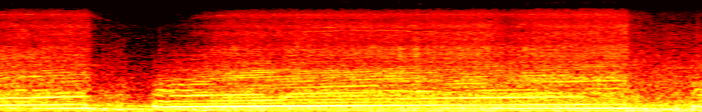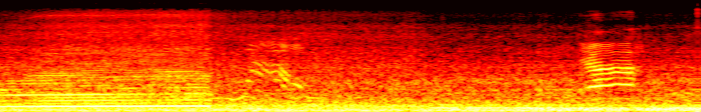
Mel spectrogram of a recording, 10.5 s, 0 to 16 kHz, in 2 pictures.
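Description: A Mazda RX-7 FC Savanna rotary engine revs right after its first start in 15 years in a DIY restoration, a loud, close, buzzing drone rising and falling in pitch through repeated throttle blips over steady idle.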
